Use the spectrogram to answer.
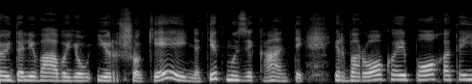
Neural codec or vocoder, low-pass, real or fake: none; 14.4 kHz; real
